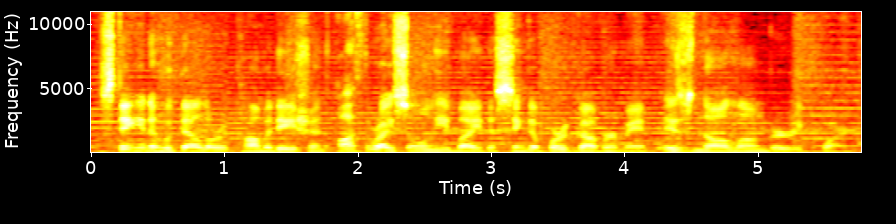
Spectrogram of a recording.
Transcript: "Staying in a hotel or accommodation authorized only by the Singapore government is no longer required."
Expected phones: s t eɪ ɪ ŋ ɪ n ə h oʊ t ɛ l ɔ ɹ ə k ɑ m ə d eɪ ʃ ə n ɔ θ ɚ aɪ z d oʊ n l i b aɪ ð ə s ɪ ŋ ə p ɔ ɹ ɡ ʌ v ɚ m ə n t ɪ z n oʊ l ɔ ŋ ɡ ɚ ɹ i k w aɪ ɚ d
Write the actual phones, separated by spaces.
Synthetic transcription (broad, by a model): s t eɪ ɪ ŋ ɪ n ə h oʊ t ɛ l ɔ ɹ ə k ɑ m ə d eɪ ʃ ə n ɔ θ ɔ aɪ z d oʊ n l i b aɪ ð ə s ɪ ŋ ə p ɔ ɹ ɡ ʌ v ɚ m ə n t ɪ z n oʊ l ɔ ŋ ɡ ɚ ɹ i k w aɪ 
